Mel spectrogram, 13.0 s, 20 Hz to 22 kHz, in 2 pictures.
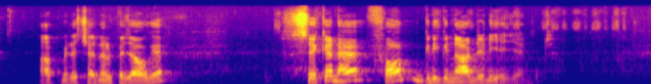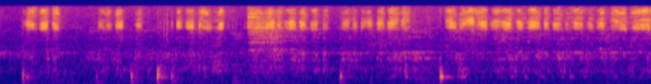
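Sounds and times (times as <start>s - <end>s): marker squeaking on whiteboard: 5.4s - 13.0s.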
